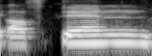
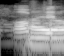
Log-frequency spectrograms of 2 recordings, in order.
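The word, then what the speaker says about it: often: आई ऑफेन take a बथ। ऑफेन। ऑप्टेन भी ठीक है। हां। ऑफन भी कुछ लोग बोलते हैं अमेरिकन ब्रिटिश इंग्लिश का फर्क है। ज्यादातर ऑफेन होता है।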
